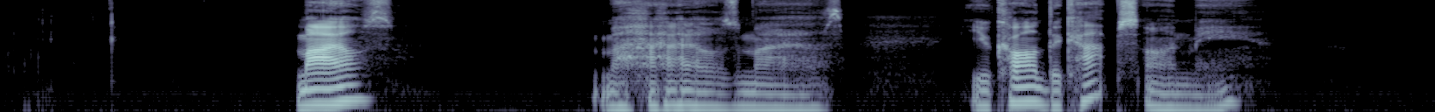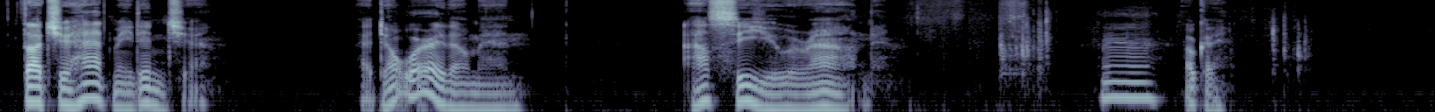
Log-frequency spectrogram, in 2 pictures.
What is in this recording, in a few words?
Phone Call; Broken Road ADR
